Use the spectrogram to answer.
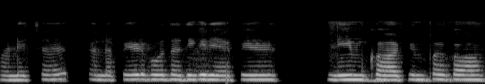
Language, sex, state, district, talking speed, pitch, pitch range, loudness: Rajasthani, male, Rajasthan, Churu, 160 wpm, 215 Hz, 210-225 Hz, -24 LUFS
